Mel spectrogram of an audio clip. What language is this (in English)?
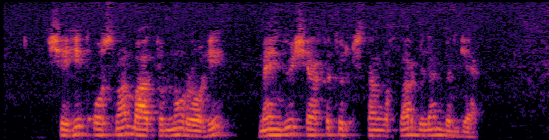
Uyghur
